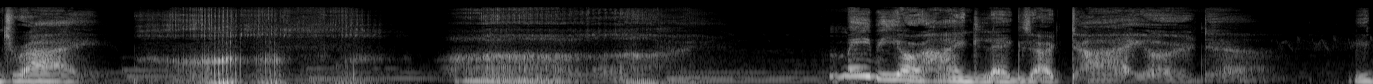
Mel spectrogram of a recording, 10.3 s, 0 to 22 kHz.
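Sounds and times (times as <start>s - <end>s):
speech: 0.0s - 1.2s, 6.4s - 9.3s
15-year-old pug snoring: 1.0s - 5.0s.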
